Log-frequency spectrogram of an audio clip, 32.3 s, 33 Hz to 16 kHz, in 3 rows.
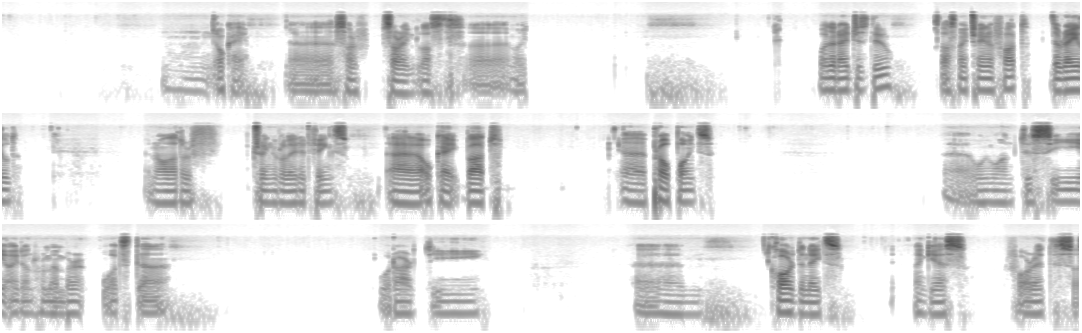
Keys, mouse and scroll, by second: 0.0 click, 1.3-2.4 right drag, 2.8-5.2 right drag, 10.8-11.2 middle drag, 11.9-12.7 right drag, 13.4-14.1 right drag, 14.5-15.3 right drag, 18.1 click, 18.9-19.6 right drag, 20.4 click, 20.8 click, 22.3 middle drag, 22.7-23.8 right drag, 30.2 click, 30.6 click, 31.9 click.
